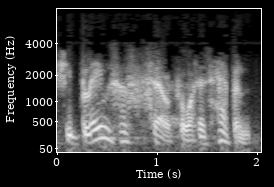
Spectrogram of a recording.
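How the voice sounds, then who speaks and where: A man's voice: medium pitch, huge pitch swings, moderate pace, husky, heavily acted. An actor playing an anxious, polite older father in a 1940s radio drama, speaking earnestly and formally with some hesitation. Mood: sorrowful. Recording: muffled, noisy 1940s radio recording.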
